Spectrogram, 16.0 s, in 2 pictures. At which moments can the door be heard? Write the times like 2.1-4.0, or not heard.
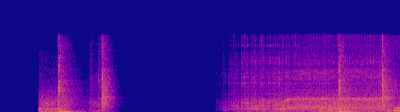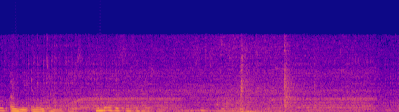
0.8-2.3, 6.3-8.4, 12.4-14.4.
